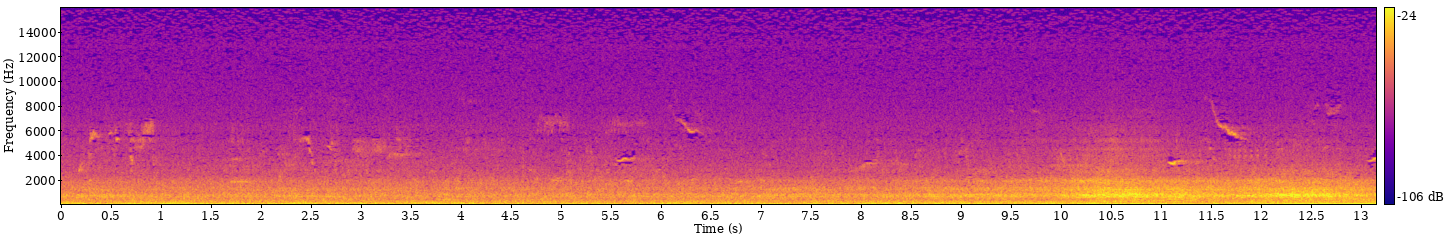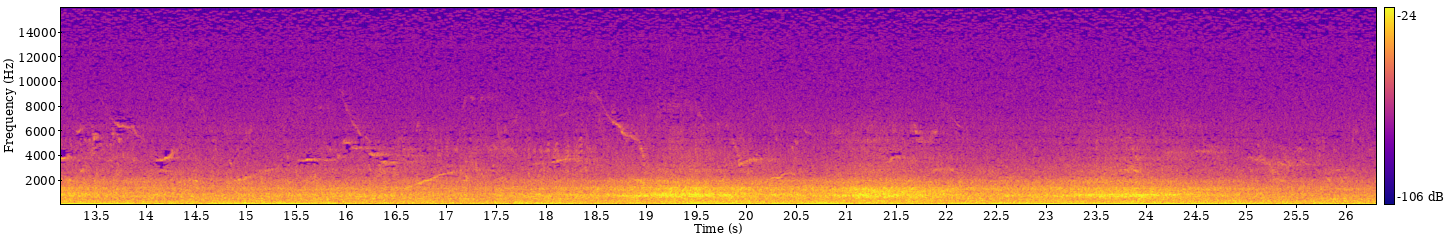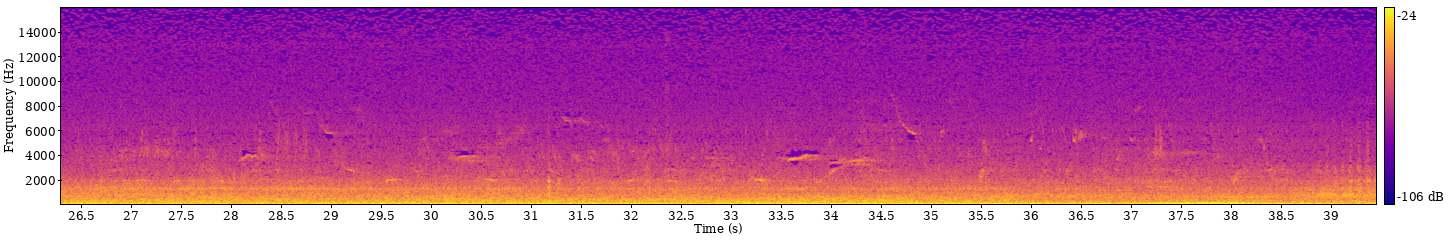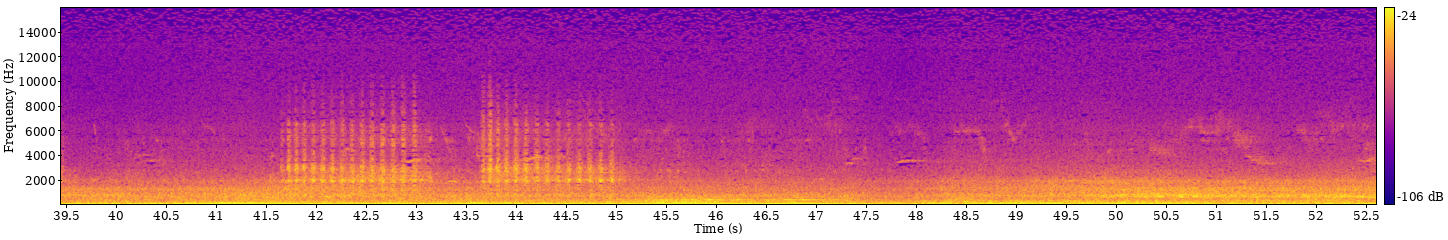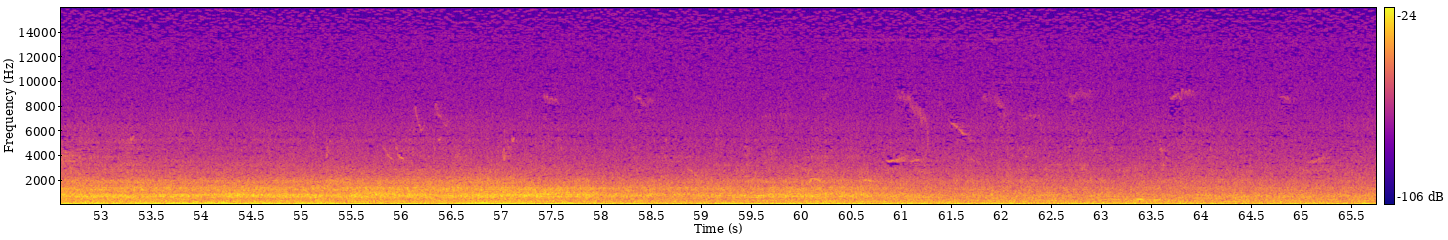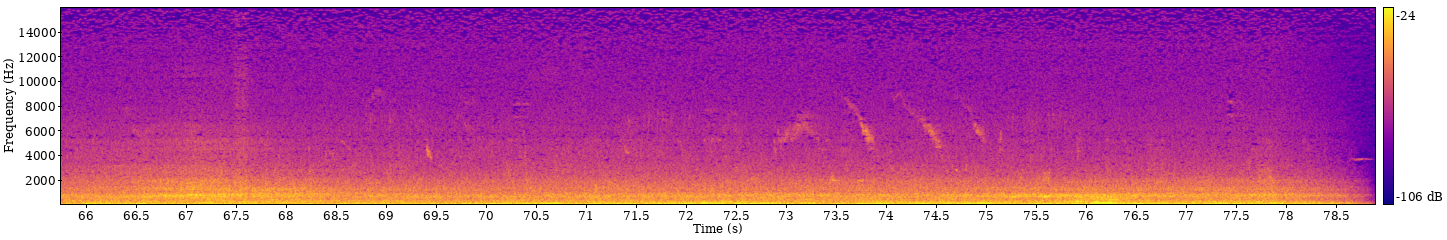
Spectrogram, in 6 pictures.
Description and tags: Room Tone Open Window Quiet
Garden, Residential, Room, Tone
